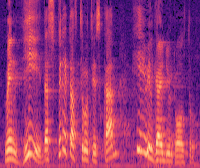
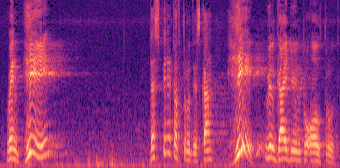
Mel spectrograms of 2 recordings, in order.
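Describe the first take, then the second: First: The pronoun 'he' is not emphasized. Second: The pronoun 'he' is emphasized each time.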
